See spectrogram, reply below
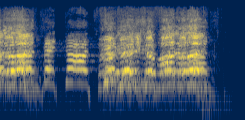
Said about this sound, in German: Tja, so klingt es, wenn erwachsene Männer Krieg nachspielen. Das war ein Ausschnitt aus einem sogenannten Reenactment der Völkerschlacht zu Leipzig.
